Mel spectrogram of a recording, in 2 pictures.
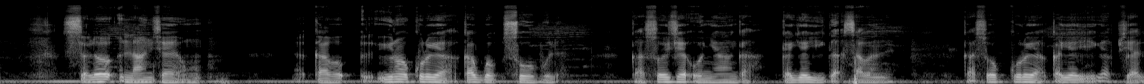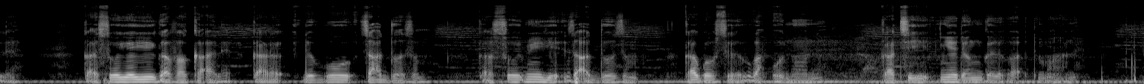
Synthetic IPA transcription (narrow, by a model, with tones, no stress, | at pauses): so˨lo˦n̩˨la˨˦ʒɛ˦ja̰˨ŋu˨ | ka˨ji˦no˦ku˦ɾɨ˦ja̰˨ka˦ɡ͡bɔ˦b̚so˦bu˨lɨ˨ | ka˨so˦ʒɛ˦ʔo˨ɲaː˦ŋɡa˨ | ka˨jɛ˦ji˦ɡa̰˨sa˦βɨ̰˦nːɨ˨ | ka˨so˦ku˦ɾja˨ka˨jɛ˦jḭ˦ɡa˨pi˨ɛ̰˨lːɨ˨ka̰˨so˦jɛ˦ji˦ɡa˨va˦ka̰˨ʔlɨ˨ka̰˨ɾɨ̰˨dɨ˨bo˦z̥a˦ʔdo˨zɨ˦m | ka˨so˦mi˦jɛ˨za̰˦ʔdo˦zɨ˦m | ka˨ɡ͡bɔ˦bsɨ̰˨l̰ba˦o˨nu˦nɨ˨ka˨ti˨ɲɛ˦dɨ˨ŋ̩˦ɡɨ˨lɨ˨ba̰˨dɨ˨ma̰ː˦nɨ˨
